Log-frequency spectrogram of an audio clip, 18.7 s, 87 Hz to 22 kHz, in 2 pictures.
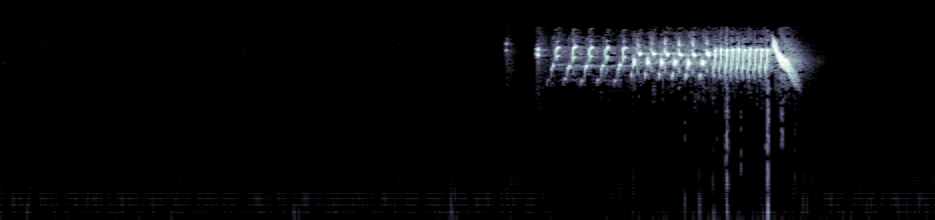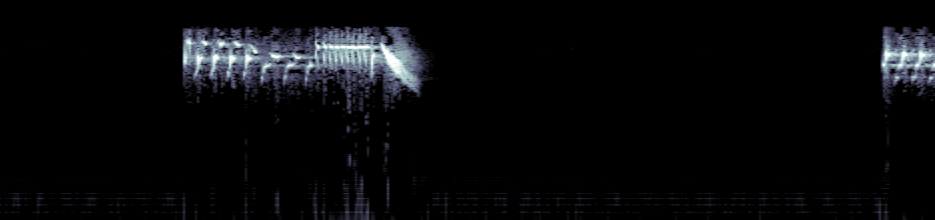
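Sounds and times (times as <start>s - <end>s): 
European goldfinch song: 5.0s - 8.1s, 11.2s - 13.6s, 18.2s - 18.6s.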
